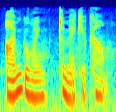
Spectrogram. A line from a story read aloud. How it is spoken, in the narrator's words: He whispered in my ear softly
